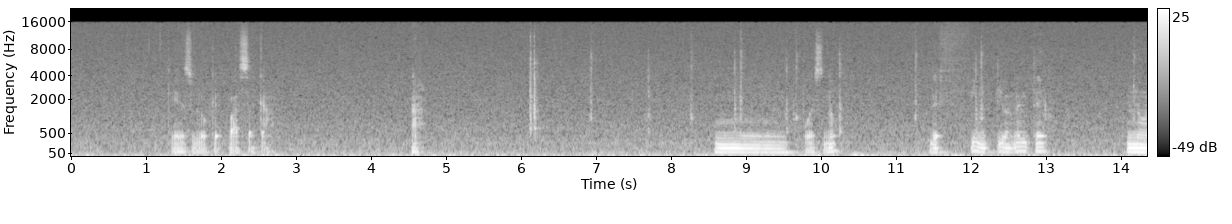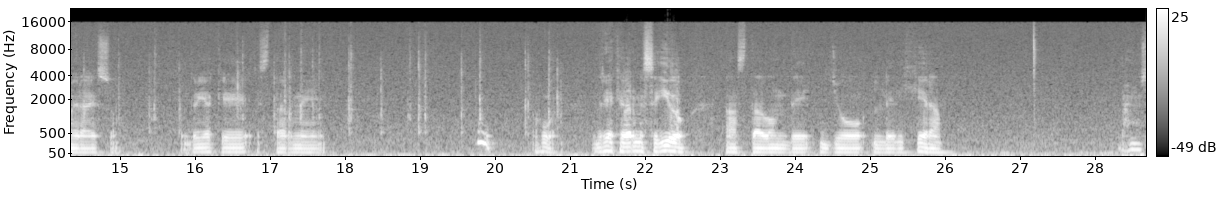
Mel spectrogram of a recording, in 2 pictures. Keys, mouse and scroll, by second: 1.1-2.0 drag, 3.6 click, 4.7 click, 6.2 p, 7.0 Up, 8.4 Down, 9.1 Up, 9.8 Down, 11.4 Up, 12.3 Down, 14.3 Up, 15.1 Right, 15.6 Left, 16.7 w, 16.8 Right, 17.3 Up, 17.5 Left, 18.2 Up, 19.0 Down, 19.2 Up, 19.9 Down, 20.8 Escape, 26.2-28.6 drag.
